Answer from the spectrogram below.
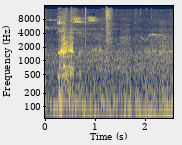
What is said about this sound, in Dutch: Ja, we zitten in echt bos, in het bos. Hè? We kunnen misschien zelfs hier eens... Eh, ik hoor zelfs vogeltjes.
